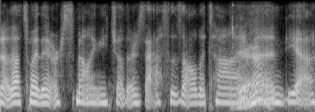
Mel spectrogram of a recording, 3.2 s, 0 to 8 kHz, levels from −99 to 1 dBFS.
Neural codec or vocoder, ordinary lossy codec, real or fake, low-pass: none; Opus, 16 kbps; real; 7.2 kHz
